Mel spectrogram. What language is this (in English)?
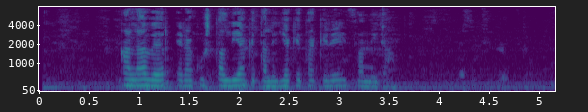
Basque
